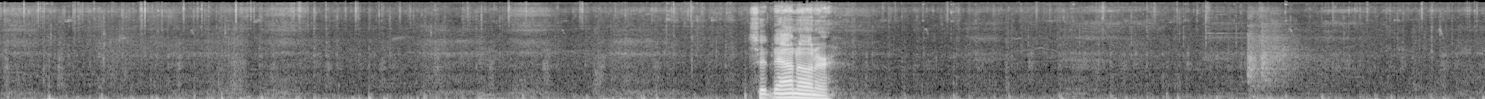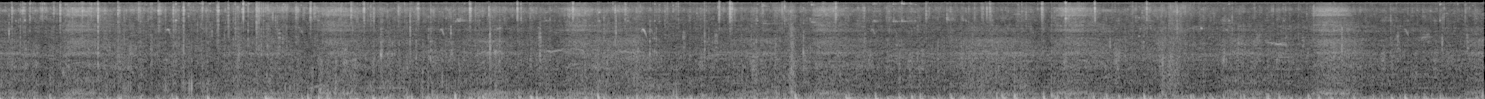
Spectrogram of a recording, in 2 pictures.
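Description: A horse lopes over soft sand with muffled hoofbeats.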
